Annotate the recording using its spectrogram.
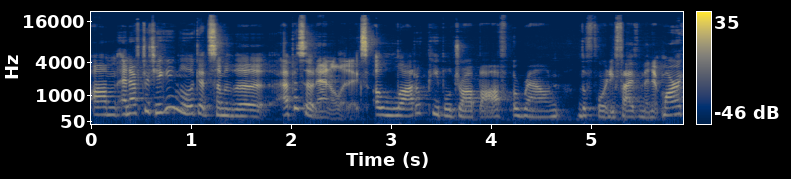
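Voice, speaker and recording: A woman's fairly high voice at a very fast pace, with very even loudness and hardly any pauses. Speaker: podcast host and career author. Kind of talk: solo podcast monologue. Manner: casual, with filler ums.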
